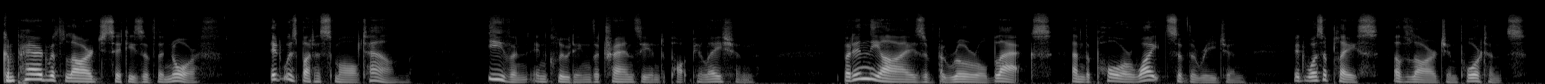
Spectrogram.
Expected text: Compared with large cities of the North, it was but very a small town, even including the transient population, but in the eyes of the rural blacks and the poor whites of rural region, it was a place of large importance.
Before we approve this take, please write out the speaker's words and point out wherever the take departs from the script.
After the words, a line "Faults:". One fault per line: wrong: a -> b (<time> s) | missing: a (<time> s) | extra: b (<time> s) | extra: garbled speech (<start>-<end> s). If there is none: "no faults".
Compared with large cities of the North, it was but a small town, even including the transient population, but in the eyes of the rural blacks and the poor whites of the region, it was a place of large importance.
Faults:
missing: very (3.1 s)
wrong: rural -> the (11.9 s)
